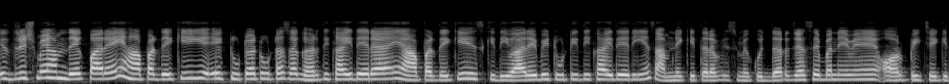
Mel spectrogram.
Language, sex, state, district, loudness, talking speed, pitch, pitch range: Hindi, female, Chhattisgarh, Korba, -16 LUFS, 265 wpm, 230 Hz, 200-255 Hz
